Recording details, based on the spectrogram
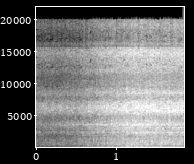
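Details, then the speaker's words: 1957 Chevrolet Bel Air V8 barn find after a new starter was installed: cranks nice and smooth, then a steady low rumble that firms up as it settles, no knocks or misses; idling evenly and healthy. "cranks nice smooth well it continue to work like that or is it gonna I think it will at least it runs all right she's a runner"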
